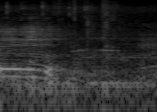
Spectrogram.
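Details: Cattle at the Bumiayu cattle market in Indonesia, a single short low moo lasting about half a second over a murmur of crowd noise.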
